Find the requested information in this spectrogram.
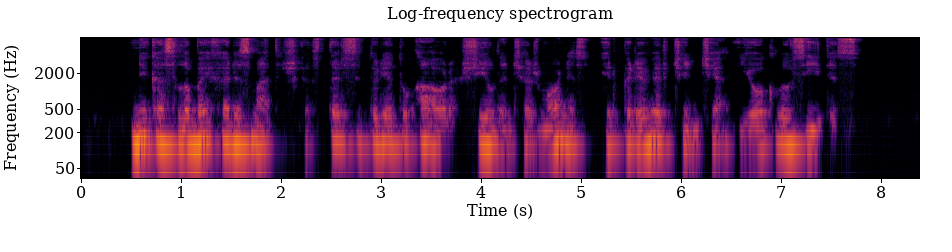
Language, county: Lithuanian, Kaunas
